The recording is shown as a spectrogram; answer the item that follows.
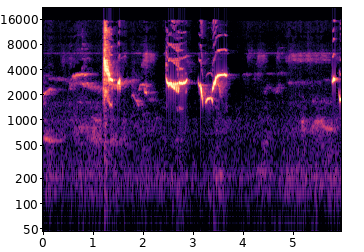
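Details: Caged-bird provocation song of a black-breasted oriental magpie-robin: soft whistles, a sharp burst, then loud varied whistled notes with fast slurs, fading into quiet lower warbles.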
